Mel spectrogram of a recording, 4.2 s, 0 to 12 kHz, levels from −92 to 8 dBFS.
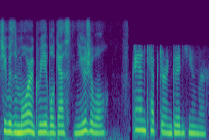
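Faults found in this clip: Handover gap, 2.56 to 2.66 s: 100 ms dropout, speech dies away within tens of milliseconds, then silence. Network handover; no speech frames delivered during link switch, so audio in that window is lost, not concealed.

Fallback to narrowband, 2.66 s to end: nothing above 4 kHz, speech duller and rougher. Codec renegotiation from HD Voice (clean, wideband-sounding before 2.56 s) to a narrowband codec; roughness points to a low AMR-NB rate, around 5.9 kbit/s.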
